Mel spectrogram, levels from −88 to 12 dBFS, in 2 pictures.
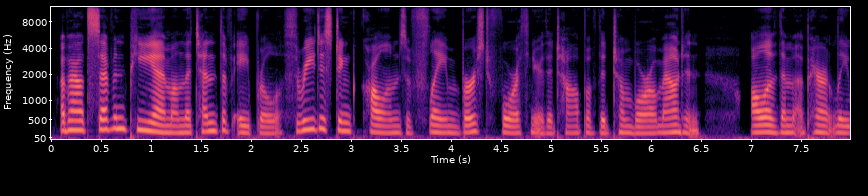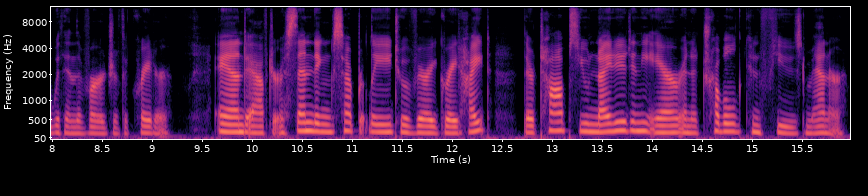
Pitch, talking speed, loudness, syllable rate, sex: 185 Hz, 200 wpm, -20 LUFS, 4.8 syllables/s, female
